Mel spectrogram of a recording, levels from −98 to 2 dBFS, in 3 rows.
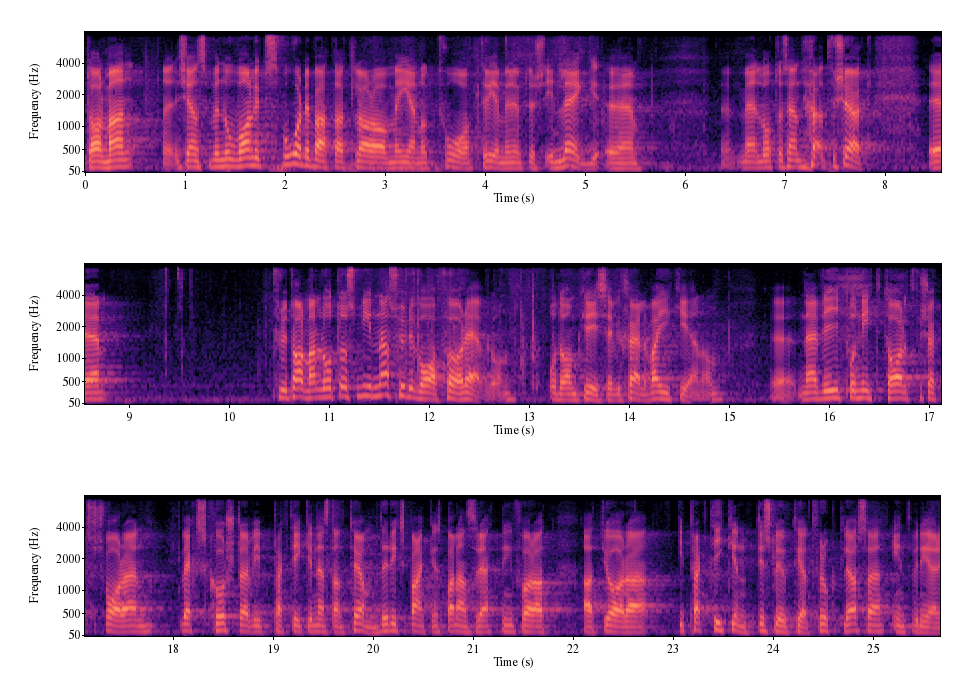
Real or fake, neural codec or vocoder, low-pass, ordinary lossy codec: real; none; 7.2 kHz; none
